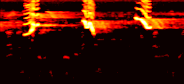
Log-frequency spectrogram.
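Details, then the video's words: Wild red-cowled cardinal singing a sequence of "açoites" (whip-like phrases): three loud, clear whistled notes, the first rising, the next two falling sharply, each about a quarter second long and spaced under a second apart, over a quiet background. "O CANTO SELVAGEM DO GALO DE CAMPINA - SEQUÊNCIA DE AÇOITES"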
